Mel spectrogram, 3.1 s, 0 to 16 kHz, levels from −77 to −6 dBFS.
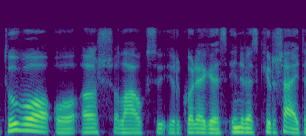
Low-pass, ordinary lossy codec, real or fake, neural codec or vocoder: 7.2 kHz; MP3, 48 kbps; fake; codec, 16 kHz, 2 kbps, X-Codec, WavLM features, trained on Multilingual LibriSpeech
